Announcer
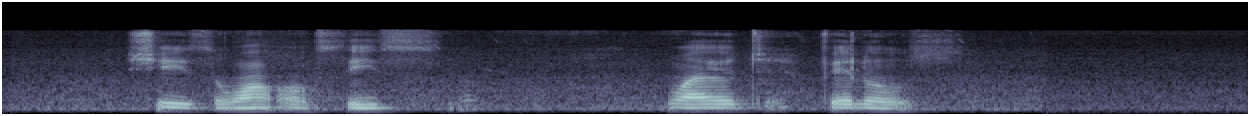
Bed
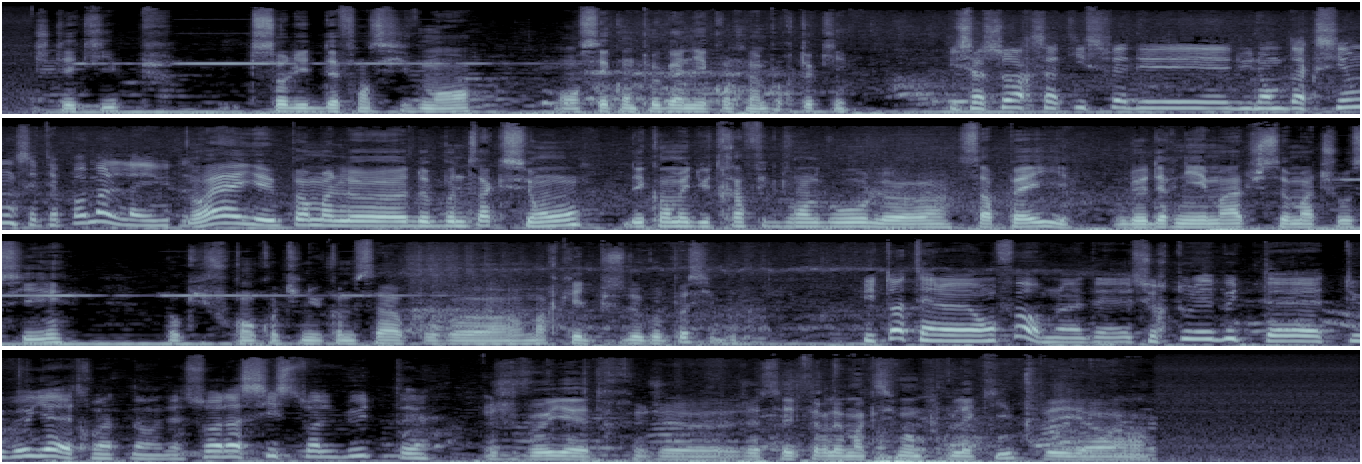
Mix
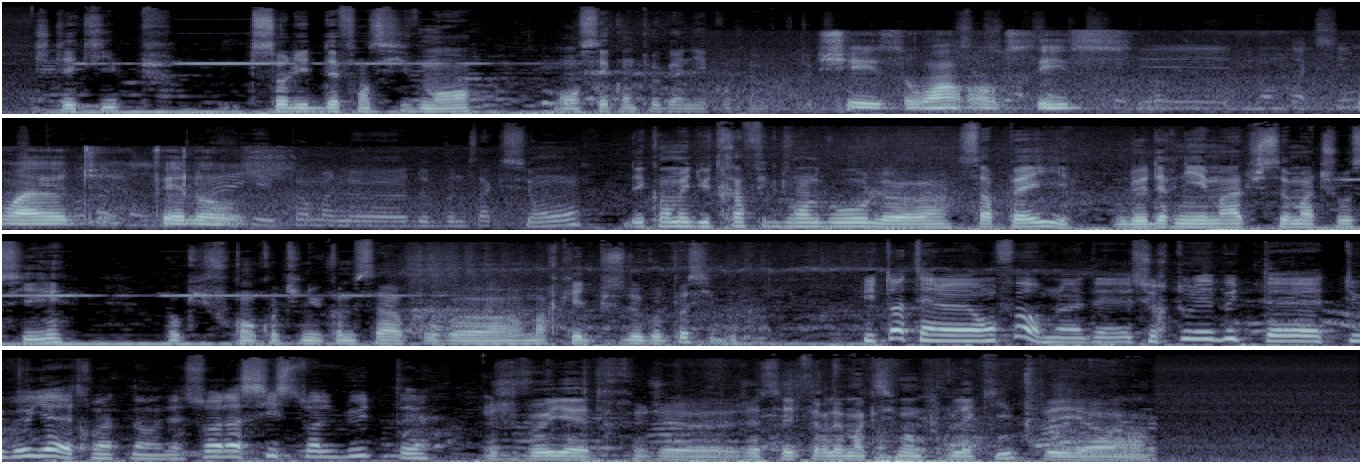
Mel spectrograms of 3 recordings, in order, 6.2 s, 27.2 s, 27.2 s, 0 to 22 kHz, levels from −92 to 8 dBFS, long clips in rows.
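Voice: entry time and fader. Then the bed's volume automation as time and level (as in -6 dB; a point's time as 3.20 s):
3.45 s, -3.0 dB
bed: 2.83 s -2 dB
3.70 s -19.5 dB
9.20 s -19.5 dB
10.26 s -2 dB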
